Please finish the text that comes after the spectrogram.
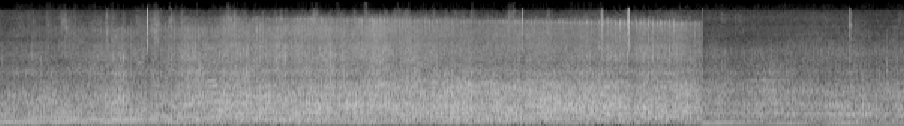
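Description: A white plane flies overhead, heard as a steady, loud broadband engine roar with low propeller-like drone that holds for about nine seconds before dropping to a quieter rumble, no talk over it.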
